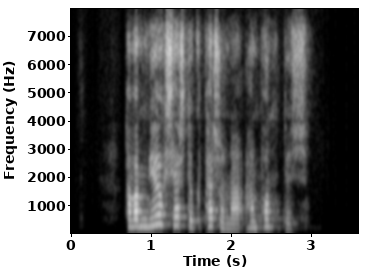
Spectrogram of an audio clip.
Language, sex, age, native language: Icelandic, female, 30-39, Icelandic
